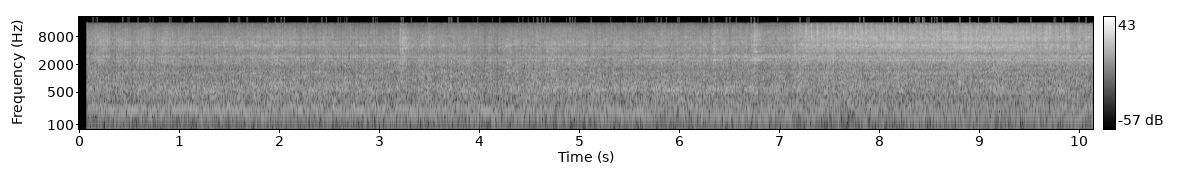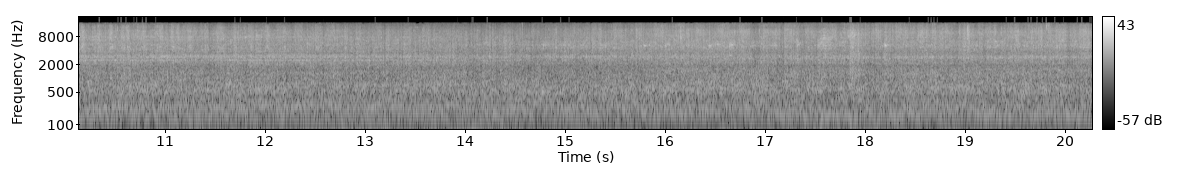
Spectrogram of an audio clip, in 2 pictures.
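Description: A small engine-driven rail trolley running steadily under way, its engine and steel wheels on the track making a continuous loud rumble.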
